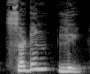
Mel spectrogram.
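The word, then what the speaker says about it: suddenly: सडनली, सडनली अचानक से क्या होता है? डी 2 बार है, उच्चारण 1 बार करना है। LY ली पढ़ते हैं।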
